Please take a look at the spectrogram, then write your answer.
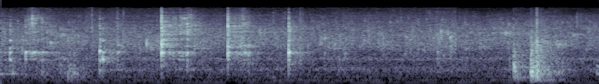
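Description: Garlic frying in oil in a pan for fish bhuna, a steady sizzle under repeated spatula scrapes and stirs, close and clear.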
